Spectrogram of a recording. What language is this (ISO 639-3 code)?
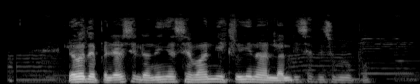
spa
